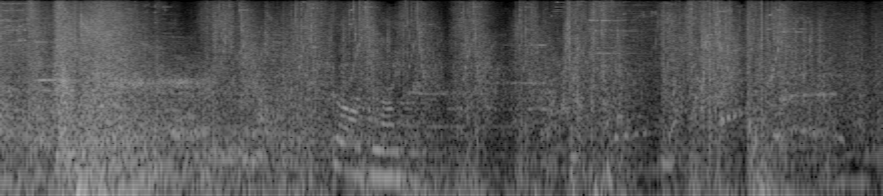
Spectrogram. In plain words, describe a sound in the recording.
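Magic blasts and weapon hits crackle and boom in a battle.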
